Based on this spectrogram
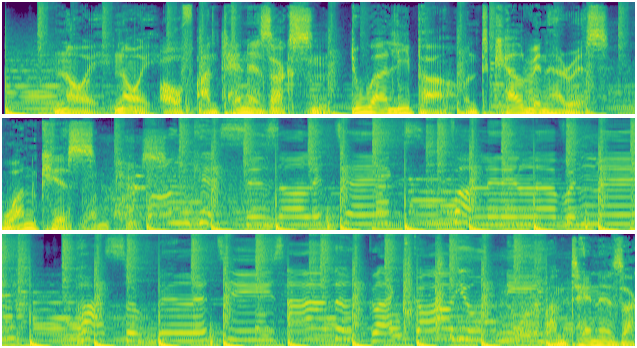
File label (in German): station voice neuverpackung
